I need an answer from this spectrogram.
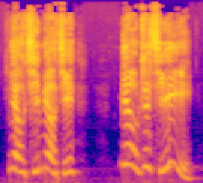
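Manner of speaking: very high, exultant exclamation; overjoyed cry. A narrator's reading. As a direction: burst out with uncontainable delight. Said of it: "再也忍耐不住， 大叫".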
